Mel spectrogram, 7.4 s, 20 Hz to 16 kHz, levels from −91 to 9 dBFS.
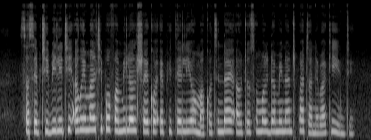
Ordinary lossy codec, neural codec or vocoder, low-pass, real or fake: MP3, 64 kbps; none; 14.4 kHz; real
